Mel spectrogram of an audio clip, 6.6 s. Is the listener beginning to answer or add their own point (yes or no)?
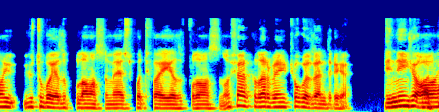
no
